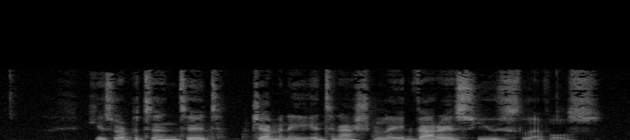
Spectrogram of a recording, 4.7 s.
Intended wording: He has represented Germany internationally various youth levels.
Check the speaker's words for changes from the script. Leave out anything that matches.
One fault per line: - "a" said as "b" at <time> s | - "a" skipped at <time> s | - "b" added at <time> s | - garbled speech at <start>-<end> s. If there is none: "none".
none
